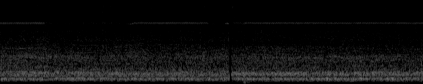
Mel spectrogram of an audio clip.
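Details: Honey bees from a wild forest colony during a wild honey harvest. A steady, dense low hum from many bees holds throughout, with a faint high whine and one brief click.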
